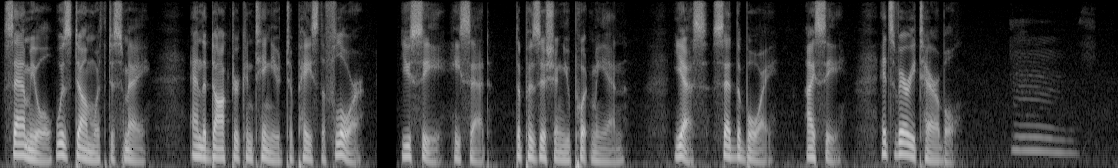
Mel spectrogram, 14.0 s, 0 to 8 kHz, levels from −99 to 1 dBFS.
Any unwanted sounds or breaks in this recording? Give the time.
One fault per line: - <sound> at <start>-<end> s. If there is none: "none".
- sigh at 12.6-13.7 s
